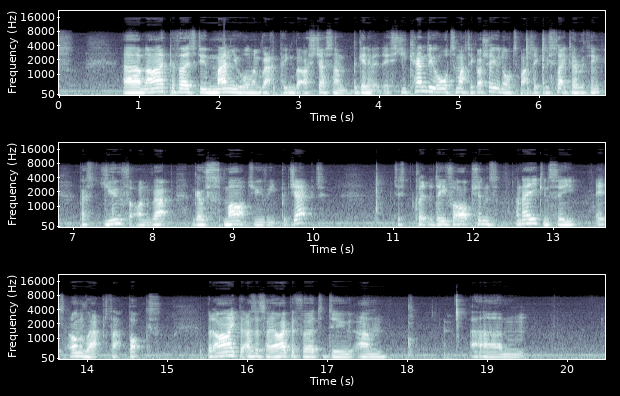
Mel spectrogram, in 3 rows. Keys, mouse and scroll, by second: 3.7 right click, 7.5 a, 7.7 a, 9.1 u, 11.4 click.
